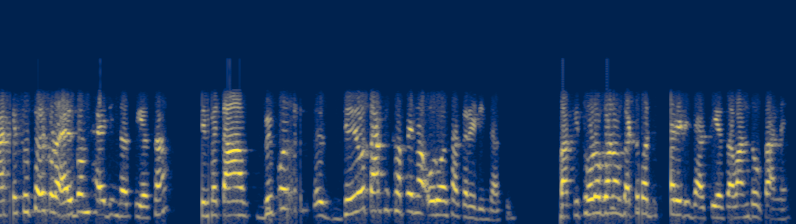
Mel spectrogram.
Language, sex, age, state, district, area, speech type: Sindhi, female, 18-30, Gujarat, Kutch, urban, conversation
